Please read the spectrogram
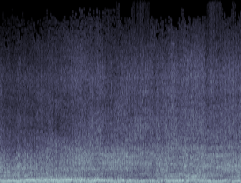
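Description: Motocross dirt bikes racing, several engines revving and wavering in pitch as the riders accelerate and back off through the turns.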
